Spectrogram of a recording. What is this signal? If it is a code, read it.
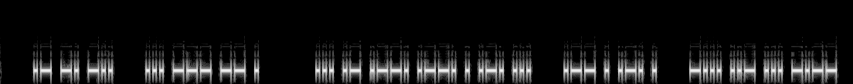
Morse code, heard as a keyed tone, about 34 wpm, 650 Hz. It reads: AND SOME SAPPERS WERE BUSY
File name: Book Two / 09-Chapter 9 - 35 WPM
